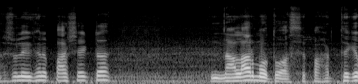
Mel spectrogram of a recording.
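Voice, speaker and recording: A man with a fairly high pitch keeps his intonation fairly even while noticeable background noise runs underneath. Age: 30s. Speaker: travel vlogger. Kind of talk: vlog narration.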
